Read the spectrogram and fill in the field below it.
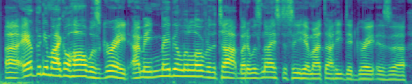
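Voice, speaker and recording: A man's voice: on the high side, brisk, clear, resonant tone, no room sound, clean studio sound. A man co-hosting a podcast, talking casually and enthusiastically, laughing easily. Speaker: podcast co-host. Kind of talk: casual chat.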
